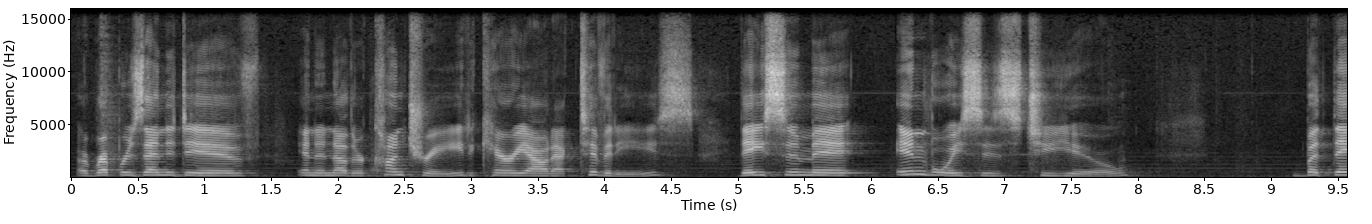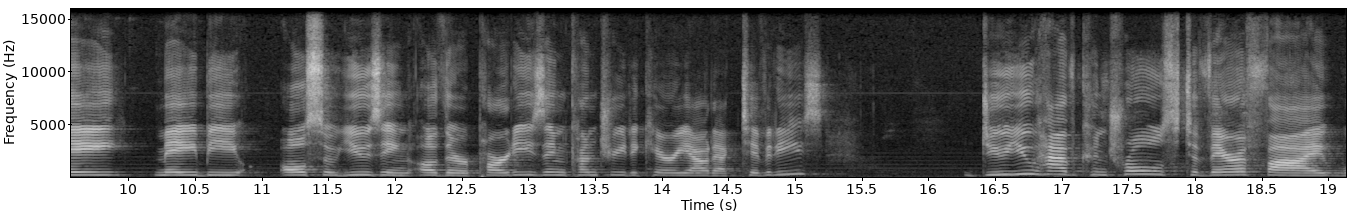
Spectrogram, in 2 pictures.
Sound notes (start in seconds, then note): none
